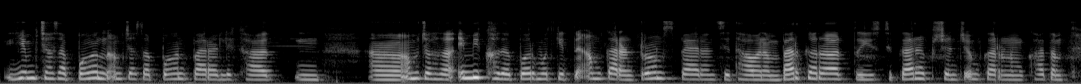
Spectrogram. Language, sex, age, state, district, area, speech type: Kashmiri, female, 18-30, Jammu and Kashmir, Kupwara, urban, spontaneous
